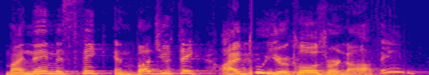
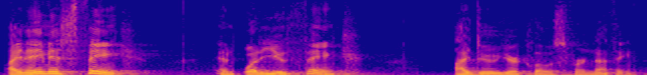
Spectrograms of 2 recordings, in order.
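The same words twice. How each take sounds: First: It ends rising, as a question. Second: It ends falling, as a statement.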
